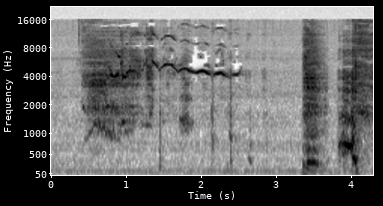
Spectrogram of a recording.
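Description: Budgerigar warbling and chattering in high, wavering notes, starting about half a second in and tailing off after about two seconds, with a few sharp clicks. Near the end, a short burst of a person's voice.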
